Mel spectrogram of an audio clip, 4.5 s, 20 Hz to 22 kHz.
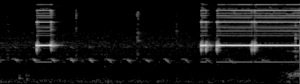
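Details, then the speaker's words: Jouef HO scale Class 21/29 model locomotive, checking pickups: multimeter gives steady continuity beep across plunger end to end, but no continuity from the wheel axle; dirty bogie contacts suspected. "So that's from one end of the plunger to the other. But I'm getting nothing from the wheel axle."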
